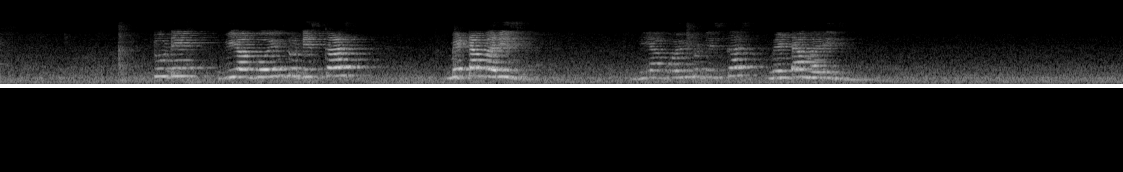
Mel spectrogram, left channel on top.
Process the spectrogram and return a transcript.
Today we are going to discuss metamerism. We are going to discuss metamerism.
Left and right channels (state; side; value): silent; right; digital silence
